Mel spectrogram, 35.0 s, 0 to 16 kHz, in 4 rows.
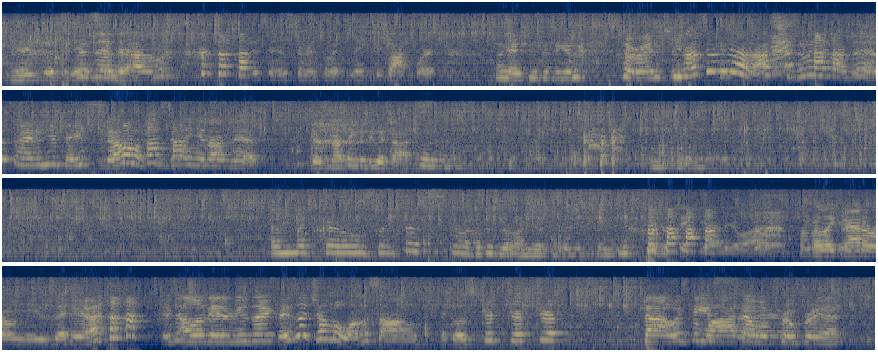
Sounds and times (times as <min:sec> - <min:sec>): Bathtub (filling or washing): 0:00.0 - 0:34.9
Sink (filling or washing): 0:00.0 - 0:34.9
Water: 0:00.0 - 0:34.9
Water tap, faucet: 0:00.0 - 0:34.9.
